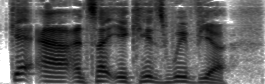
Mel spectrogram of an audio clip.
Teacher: not with TH, but with, like with a V sound · Term: Cockney accent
